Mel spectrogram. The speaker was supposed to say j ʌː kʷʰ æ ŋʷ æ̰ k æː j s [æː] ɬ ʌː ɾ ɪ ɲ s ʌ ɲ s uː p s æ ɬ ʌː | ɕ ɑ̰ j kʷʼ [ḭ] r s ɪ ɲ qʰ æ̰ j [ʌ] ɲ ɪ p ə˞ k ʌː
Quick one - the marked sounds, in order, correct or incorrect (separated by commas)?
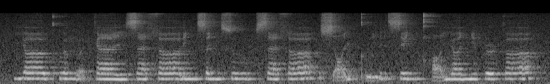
incorrect, correct, correct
